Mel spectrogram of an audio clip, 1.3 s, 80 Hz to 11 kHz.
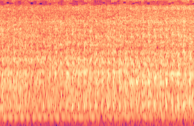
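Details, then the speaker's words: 2009 Honda Pilot, J35 3.5 V6, 207K miles on original timing belt, idling; mild soft knock under busy mid-pitched clatter, not a rod knock, seemingly from rear bank (bank 2); suspected cam or timing belt; teardown found failing cam: valvetrain knock. "It sounds like it's from the rear bank, but we either have some noisy cam issues going on here, or we've got something failing in the timing belt system."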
